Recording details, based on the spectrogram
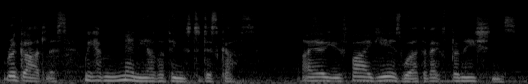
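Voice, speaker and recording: A composed, scholarly adviser. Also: male voice, fairly high pitch, normal speed, creaky, a little mellow. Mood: measured. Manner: composed, explanatory. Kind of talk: video game cutscene acting.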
